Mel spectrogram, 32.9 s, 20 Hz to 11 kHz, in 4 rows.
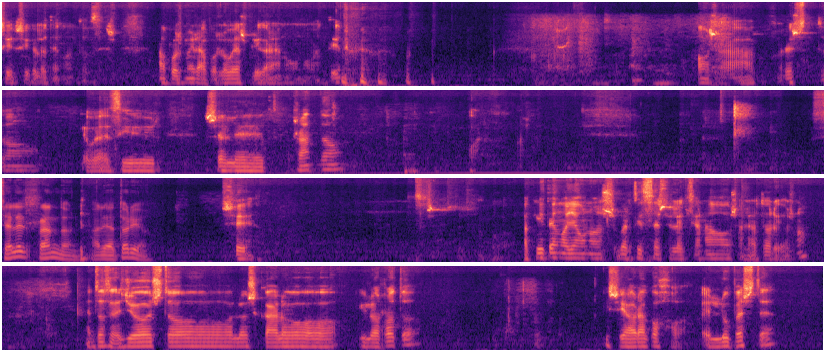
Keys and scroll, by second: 2.7 ctrl+Tab, 6.0 shift+a, 13.7 KP_3, 14.1 z, 27.2 s.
